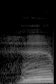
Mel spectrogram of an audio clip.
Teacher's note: ਇਸ ਬਿੰਦੀ ਦੀ ਆਵਾਜ਼ ਜ਼ਰੂਰ ਕੱਢਣੀ ਹੈ ਨੱਕ ਦੇ ਰਾਹੀਂ।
